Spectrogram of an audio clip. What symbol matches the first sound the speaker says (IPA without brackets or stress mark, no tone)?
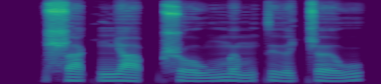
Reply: ʂ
